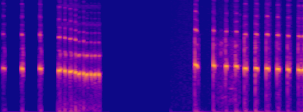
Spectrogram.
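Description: Ruddy-breasted Crake giving hard, nasal single notes, then a quick descending trill. After a pause comes a run of about ten notes, speeding up, in a quiet setting.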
